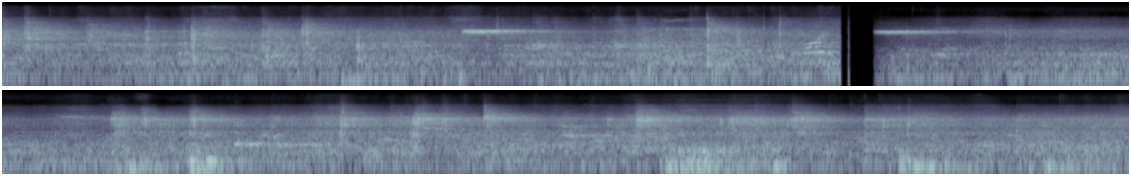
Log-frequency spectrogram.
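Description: Ice hockey play in an arena: sticks and puck clacking, thuds against the boards, and voices of players and spectators echoing in the rink. A short steady whistle blast sounds about six seconds in and again about twelve seconds in, stopping play.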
